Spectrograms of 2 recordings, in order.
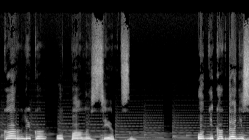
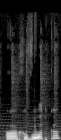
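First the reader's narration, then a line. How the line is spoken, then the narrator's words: Said, then laughed. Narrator (Russian): сказал герцог и рассмеялся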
